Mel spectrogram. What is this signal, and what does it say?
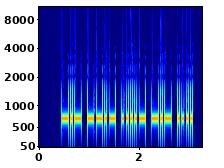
Morse code, heard as a keyed tone, about 28 wpm, 700 Hz. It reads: KQ4KH
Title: USA Call Signs Repeated 2x 28wpm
